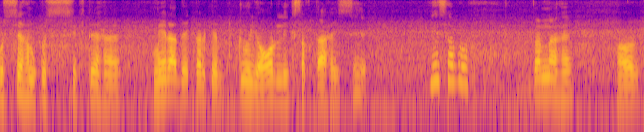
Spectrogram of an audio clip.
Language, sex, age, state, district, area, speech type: Hindi, male, 45-60, Bihar, Vaishali, urban, spontaneous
